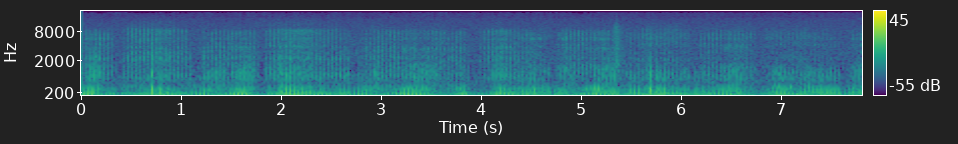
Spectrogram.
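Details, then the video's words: Purring domestic cat, a rough low rattle sustained through the whole stretch, pulsing in steady inhale-exhale cycles about every 0.7 seconds, with a faint brief click near the middle. "Purring Of A Cat Sound"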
